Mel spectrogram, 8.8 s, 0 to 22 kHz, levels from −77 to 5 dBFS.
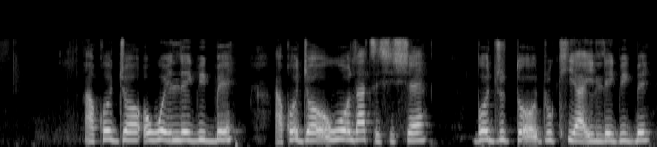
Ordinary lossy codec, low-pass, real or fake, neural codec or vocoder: AAC, 48 kbps; 7.2 kHz; fake; vocoder, 24 kHz, 100 mel bands, Vocos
